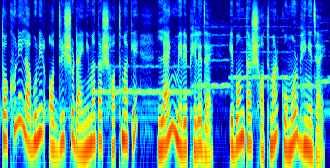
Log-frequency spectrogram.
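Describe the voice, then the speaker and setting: A woman narrating a cartoon fairy tale in an even storytelling voice. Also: medium pitch, normal speed, faint music behind.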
